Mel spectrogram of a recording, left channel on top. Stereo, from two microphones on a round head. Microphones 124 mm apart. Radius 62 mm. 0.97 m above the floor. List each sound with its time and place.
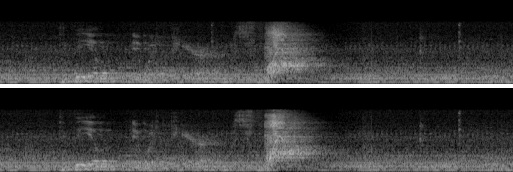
0.6 s a man speaking: 20° right (ahead or behind), 6.5 m; by 2.5 s 45° right (ahead or behind), 7 m
2.6 s a zipper: 55° right (ahead or behind), 9.5 m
